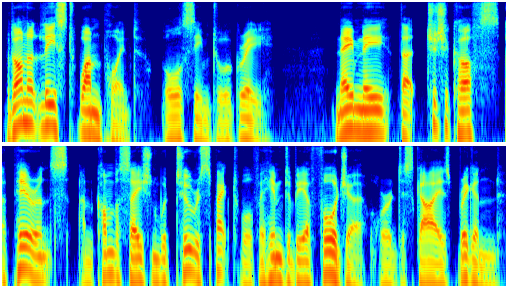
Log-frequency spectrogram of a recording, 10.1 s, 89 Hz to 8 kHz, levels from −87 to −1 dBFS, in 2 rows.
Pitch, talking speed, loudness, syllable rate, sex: 105 Hz, 165 wpm, -21 LUFS, 5.7 syllables/s, male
